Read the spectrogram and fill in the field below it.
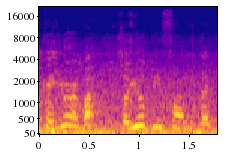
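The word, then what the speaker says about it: Yoruba: Euroba. Am I pronouncing it right? That's right. Okay. Euraba.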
